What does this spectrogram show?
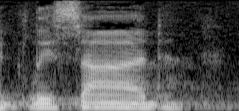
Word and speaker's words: glissade: bottom, Maria decided to glissade down the mountain slope. Glissade. Are there any ulterior pronunciations? Yes. Another way to pronounce it is glissade.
